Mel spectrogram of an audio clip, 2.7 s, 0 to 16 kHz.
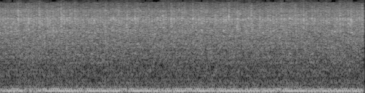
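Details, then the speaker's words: LQ4 6.0 V8 in GMC after ported 317 heads and 224/228 .600 lift cam install, untuned, restarted warm under 210°F with no fans, lifters quieted: steady deep idle, even low rumble, no ticking; idling better than expected for the cam. "Definitely tell it's not quite tuned, but it's actually idling a lot better than I expected it to for this cam."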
